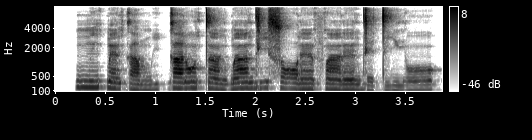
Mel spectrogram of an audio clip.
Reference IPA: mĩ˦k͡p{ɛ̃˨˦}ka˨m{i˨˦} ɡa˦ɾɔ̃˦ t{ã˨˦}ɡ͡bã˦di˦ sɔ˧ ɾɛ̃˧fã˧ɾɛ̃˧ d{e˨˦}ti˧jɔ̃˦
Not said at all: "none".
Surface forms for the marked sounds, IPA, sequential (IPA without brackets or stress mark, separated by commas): ɛ̃˧, i˨˦, ã˧, e˨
